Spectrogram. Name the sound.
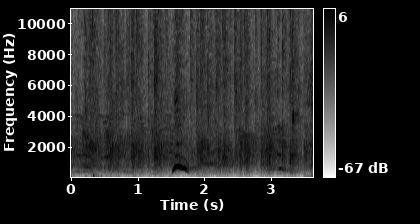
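audience clapping hands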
